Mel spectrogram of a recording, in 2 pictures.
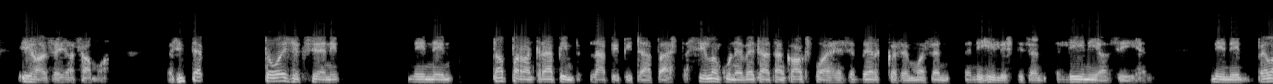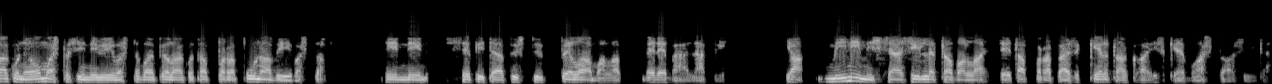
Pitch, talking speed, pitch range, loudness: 115 Hz, 125 wpm, 110-125 Hz, -19 LUFS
